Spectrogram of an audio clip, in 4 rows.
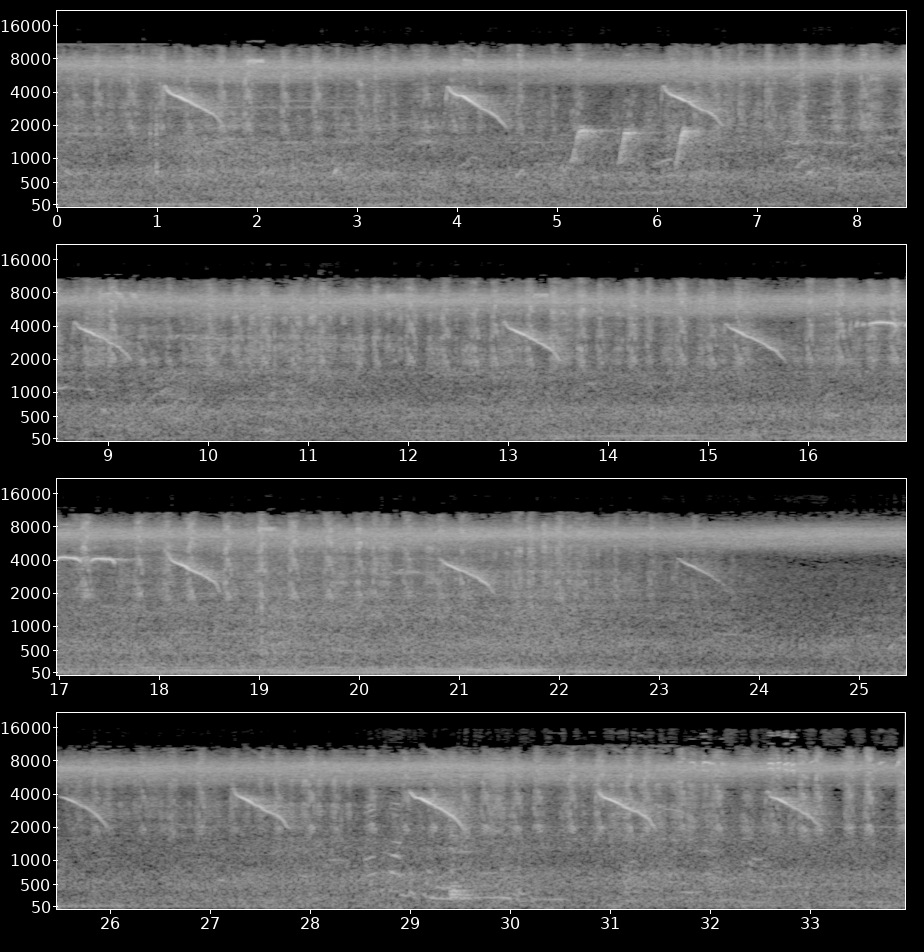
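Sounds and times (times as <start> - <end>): high insect buzz: 6.0 - 33.9
bird trill: 7.8 - 22.2, 25.6 - 33.9.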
